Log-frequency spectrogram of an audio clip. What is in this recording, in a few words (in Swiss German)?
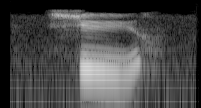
"suur", Bas Rhin; vin; aigre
